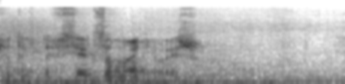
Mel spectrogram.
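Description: Flames crackle and burst.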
